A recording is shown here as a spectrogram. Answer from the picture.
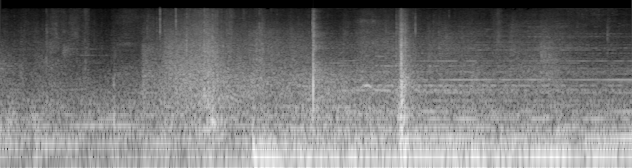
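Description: Background music, with two sharp snaps about three and four seconds in as a foam-filled latex casting is pulled free of its plaster mold.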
